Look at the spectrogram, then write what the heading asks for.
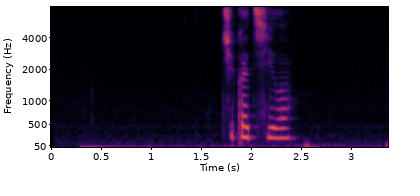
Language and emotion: Russian, neutral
